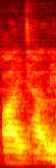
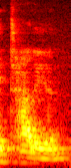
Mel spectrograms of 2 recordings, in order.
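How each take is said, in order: First: It is said in an Irish accent. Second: It is said in a British accent. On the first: "but you Irish would say Italian" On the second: "with it like a, a British accent, it would be Italian"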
